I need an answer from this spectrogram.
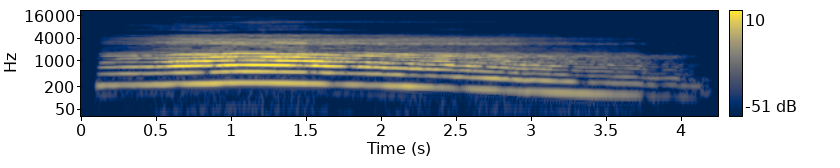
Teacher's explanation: Okay, so now I'm just going to extend that exploration of the voiced sigh a little bit further. So I'm going to begin the sigh, but I'm going to pulse and give a little more energy. So I'm actually going to hear the pitch rise a little bit before it falls off.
